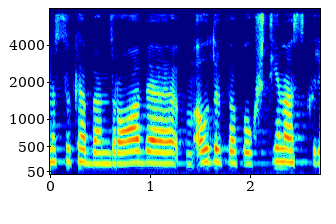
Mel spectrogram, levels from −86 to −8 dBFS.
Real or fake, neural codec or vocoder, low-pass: real; none; 7.2 kHz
